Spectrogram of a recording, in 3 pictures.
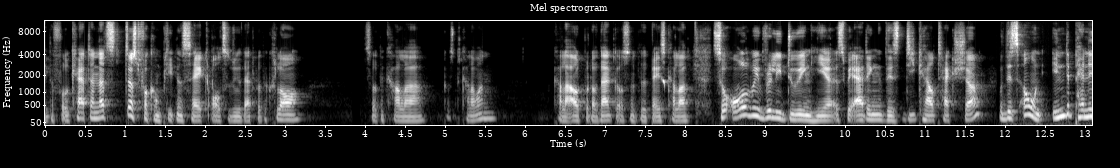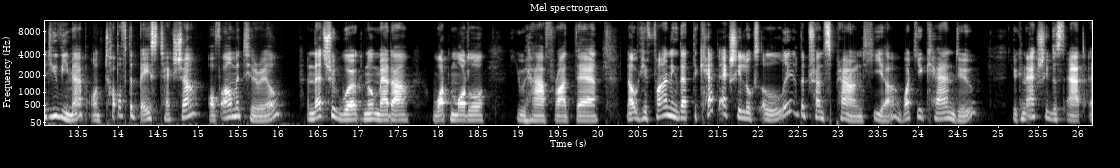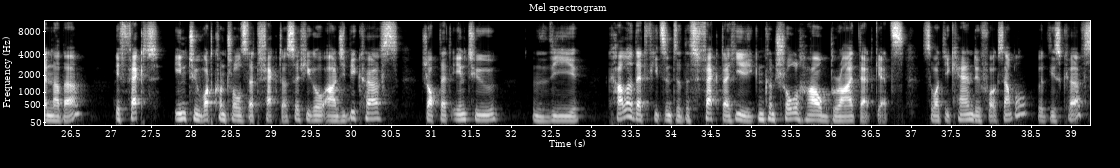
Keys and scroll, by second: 1.9 ctrl+v, 25.3 shift+a, 27.0 typing.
